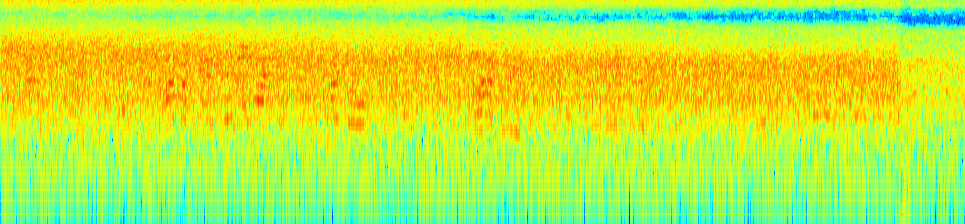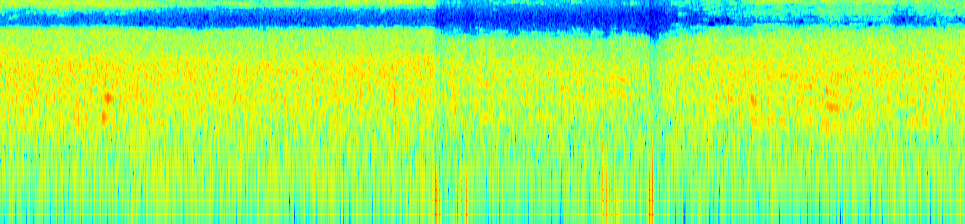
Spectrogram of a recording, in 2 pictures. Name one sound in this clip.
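Water splashes as children swim and jump in.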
